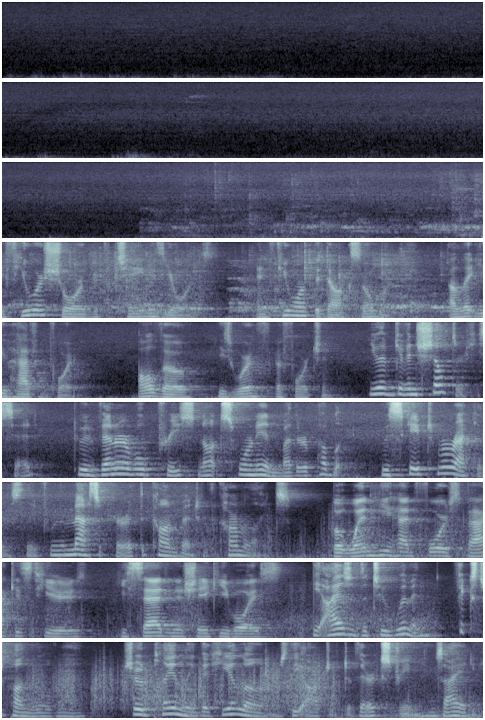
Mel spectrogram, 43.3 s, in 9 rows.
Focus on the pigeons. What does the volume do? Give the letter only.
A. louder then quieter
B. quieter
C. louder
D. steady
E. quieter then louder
C.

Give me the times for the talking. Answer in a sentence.
You can hear the talking from 14.4 to 43.2 s.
